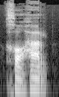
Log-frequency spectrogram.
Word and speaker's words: خواهر: مثلا در زبان فارسی فرض کنید واژه خواهر واو اضافه نوشته شده اما خونده نمیشه، خواهر درستش هست.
